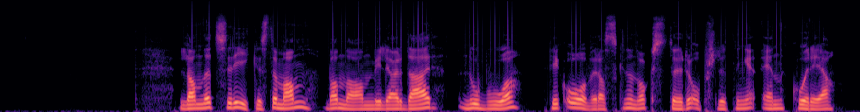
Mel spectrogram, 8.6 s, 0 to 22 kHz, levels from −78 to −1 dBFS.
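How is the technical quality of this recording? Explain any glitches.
The recording has one fault, present from start to finish: a filter restarted on every block. Throughout the speech, the filtering stage loses its memory at each block boundary and starts again from silence, so every block opens with a small transient. The transients repeat at 23.4 Hz, which fits a 2048-sample block, and are heard as a low buzz or rapid ticking that grows and fades with the loudness of the speech.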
